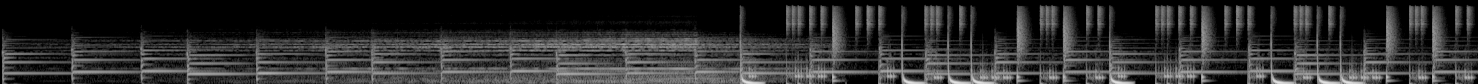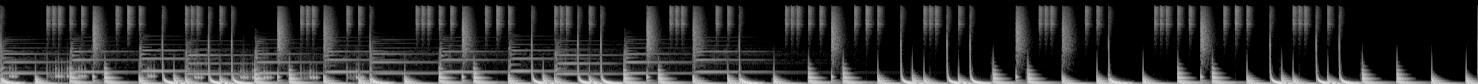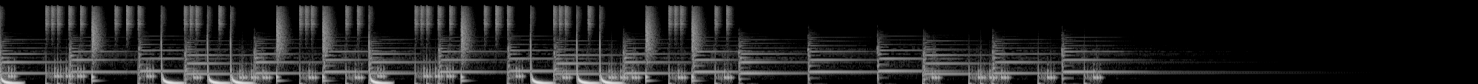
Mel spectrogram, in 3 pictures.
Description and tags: Trap130bpm
A little something I mixed together in FL Studio 12, made for fun and shared for fun too!
(Made 17th December 2015 02:47am)
If you don't..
